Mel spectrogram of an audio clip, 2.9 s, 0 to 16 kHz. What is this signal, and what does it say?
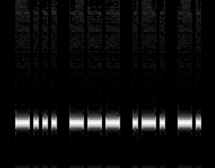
Morse code, heard as a keyed tone, about 20 wpm, 1000 Hz. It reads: BORN
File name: qotdfiles / 20wpm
